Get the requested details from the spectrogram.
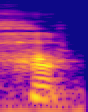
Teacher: an h in english you're making a bit of turbulence here you're bringing the vocal folds close enough so that when you pump a lot of air out of your lungs um there's some frication or turbulence that happens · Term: glottal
